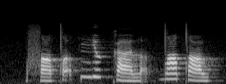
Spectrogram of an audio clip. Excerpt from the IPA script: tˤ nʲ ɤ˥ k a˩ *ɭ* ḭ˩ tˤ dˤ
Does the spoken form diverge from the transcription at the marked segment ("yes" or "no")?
yes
